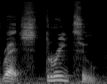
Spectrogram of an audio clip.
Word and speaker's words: Wretch 32: erect his name wrong its wretch three two not 32 listen if I ever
